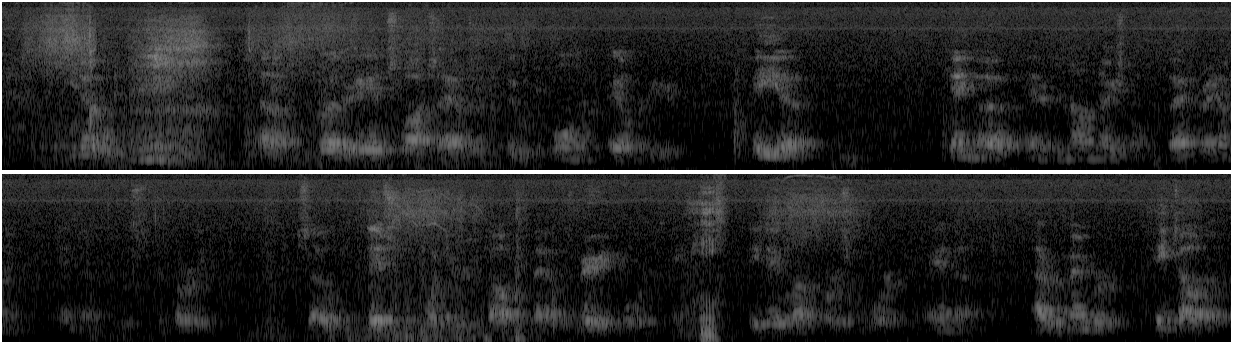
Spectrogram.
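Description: A man speaks calmly into a microphone in a large echoing room.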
